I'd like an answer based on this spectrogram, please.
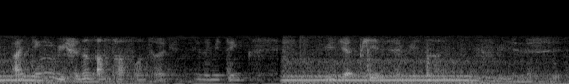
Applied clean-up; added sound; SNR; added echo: none; Engine; -2 dB; reverberation time 2.6 s.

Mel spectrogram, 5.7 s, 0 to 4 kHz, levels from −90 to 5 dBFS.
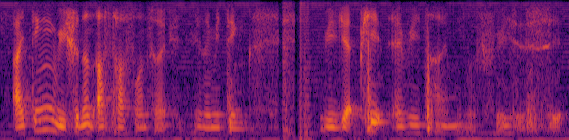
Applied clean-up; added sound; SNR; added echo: none; none; none; none.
